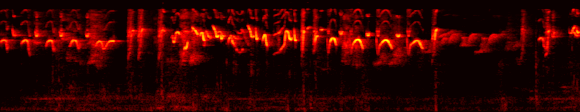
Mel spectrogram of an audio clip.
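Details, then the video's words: High, thin sunbird (kolibri wulung) song against a rival: strings of arched, rising-falling whistles repeated about three per second, mixed with sharp chirps from a second bird, with short pauses between bursts. "BURUNG KOLIBRI WULUNG NARUNG GACORR KETEMU LAWAN SAMA" GACORR..RAMAII"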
